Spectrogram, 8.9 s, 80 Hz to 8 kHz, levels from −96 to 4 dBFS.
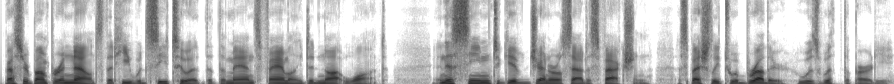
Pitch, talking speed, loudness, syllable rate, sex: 110 Hz, 215 wpm, -20 LUFS, 6.3 syllables/s, male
